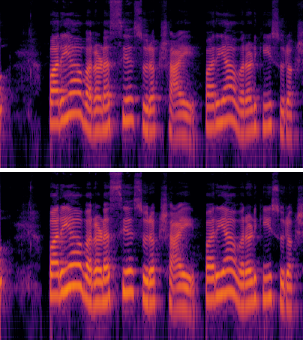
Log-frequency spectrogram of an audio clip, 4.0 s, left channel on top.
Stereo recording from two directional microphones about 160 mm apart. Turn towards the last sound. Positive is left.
turn(degrees=-40)  # may be behind; listen again after turning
